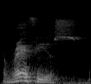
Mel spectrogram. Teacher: The stress is on the first syllable, o sea, el acento está en la primera sílaba.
